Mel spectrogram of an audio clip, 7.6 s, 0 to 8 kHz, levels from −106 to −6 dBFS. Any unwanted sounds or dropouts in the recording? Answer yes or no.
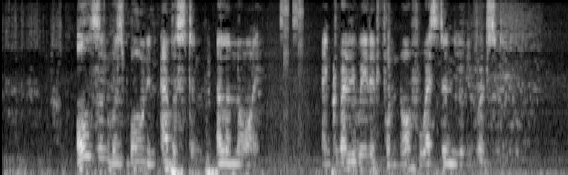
yes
